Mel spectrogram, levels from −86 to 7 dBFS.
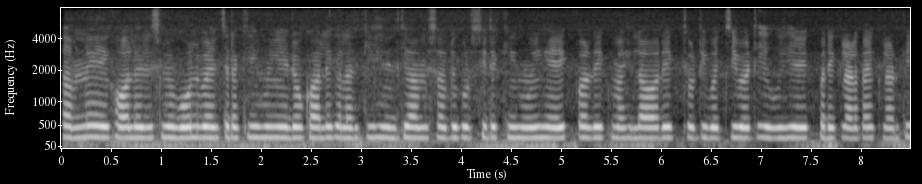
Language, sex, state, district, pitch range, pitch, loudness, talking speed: Hindi, female, Haryana, Rohtak, 225-235 Hz, 230 Hz, -14 LUFS, 280 wpm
